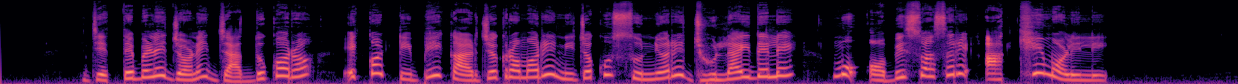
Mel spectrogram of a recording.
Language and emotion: Odia, surprised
